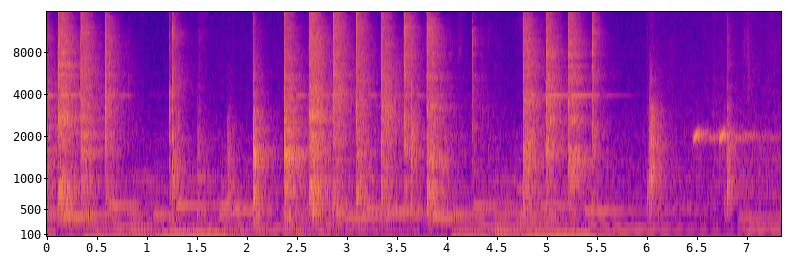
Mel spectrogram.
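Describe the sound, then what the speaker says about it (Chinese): Sharp tapping blows crack crab claws for a Cantonese clay-pot baked crab, about twenty close, loud knocks in an uneven rhythm with brief pauses, alone over faint background music. "钳子敲一下"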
